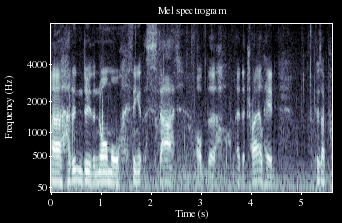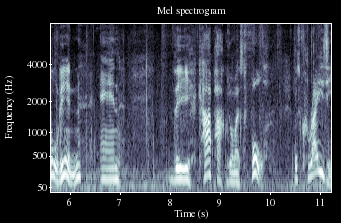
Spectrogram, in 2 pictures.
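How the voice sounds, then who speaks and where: A man with an Australian accent speaks at a medium pitch and a fairly slow pace, using lively intonation and long, frequent pauses over noticeable background noise. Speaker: solo hiker vlogger. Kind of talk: casual vlog narration. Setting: outdoors on a hiking trail. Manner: relaxed, conversational.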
